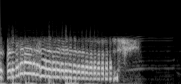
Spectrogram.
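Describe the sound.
On a count of three, a person imitates a sexy cat purr with a voiced, rolling rumble that pulses rapidly and glides slightly downward. It is loud, lasts just over a second, then stops.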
